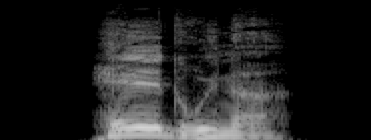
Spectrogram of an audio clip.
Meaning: 1. comparative degree of hellgrün 2. inflection of hellgrün: strong/mixed nominative masculine singular 3. inflection of hellgrün: strong genitive/dative feminine singular
- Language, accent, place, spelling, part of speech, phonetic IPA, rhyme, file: German, Germany, Berlin, hellgrüner, adjective, [ˈhɛlɡʁyːnɐ], -ɛlɡʁyːnɐ, De-hellgrüner.ogg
